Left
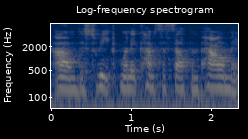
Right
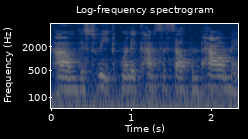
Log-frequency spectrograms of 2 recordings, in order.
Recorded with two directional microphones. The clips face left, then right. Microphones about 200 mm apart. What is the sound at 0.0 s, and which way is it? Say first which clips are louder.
Speech: left 2 dB; 35° left (ahead or behind).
